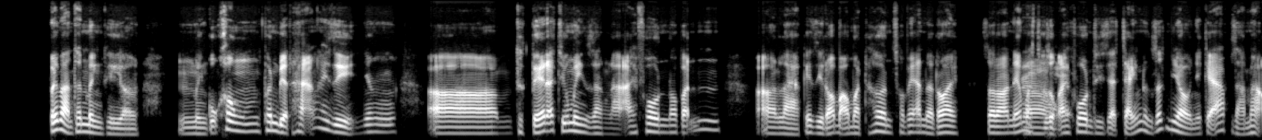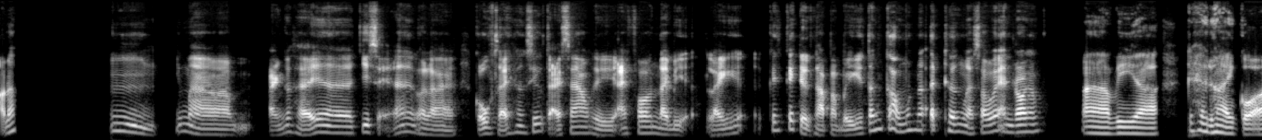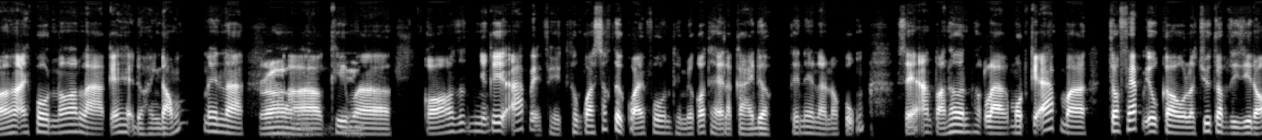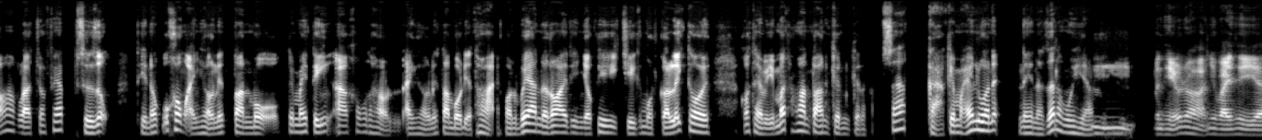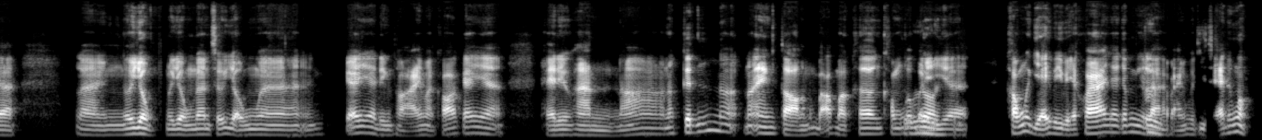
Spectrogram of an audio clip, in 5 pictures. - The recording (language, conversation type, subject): Vietnamese, podcast, Bạn đã từng bị lừa đảo trên mạng chưa, bạn có thể kể lại câu chuyện của mình không?
- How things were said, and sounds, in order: in English: "app"; tapping; in English: "app"; in English: "app"; unintelligible speech; in English: "click"; other noise; other background noise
